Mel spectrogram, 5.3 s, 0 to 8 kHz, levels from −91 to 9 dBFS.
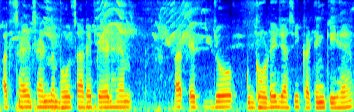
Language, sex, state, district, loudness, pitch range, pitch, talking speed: Hindi, male, Chandigarh, Chandigarh, -15 LUFS, 140-150 Hz, 145 Hz, 180 wpm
